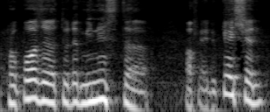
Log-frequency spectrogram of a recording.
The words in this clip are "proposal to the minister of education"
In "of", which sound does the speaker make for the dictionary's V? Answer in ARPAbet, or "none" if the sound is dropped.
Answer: F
